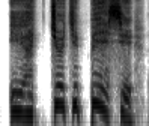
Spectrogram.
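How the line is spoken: Shouting woman. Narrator (Russian): закричала женщина

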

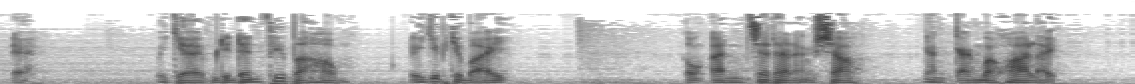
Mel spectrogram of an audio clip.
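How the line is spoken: Low murmur. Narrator (Vietnamese): Anh lẩm bẩm trong miệng, nói nhỏ với cô

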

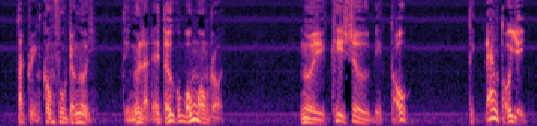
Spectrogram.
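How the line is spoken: Shouting. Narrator (Vietnamese): Chàng liền quát lên

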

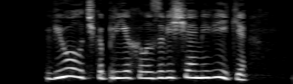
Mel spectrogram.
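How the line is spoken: Babbling. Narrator (Russian): залепетала Ксюша

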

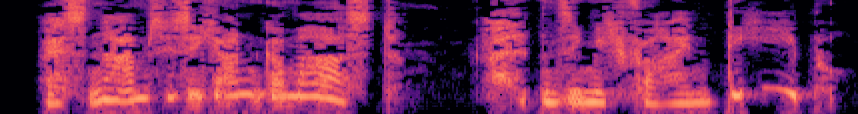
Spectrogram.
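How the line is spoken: Thundering lion-like voice. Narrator (German): rief Frock mit erschütternder, löwenhafter Stimme

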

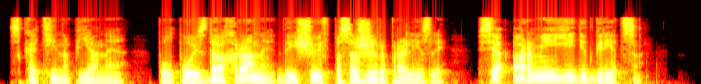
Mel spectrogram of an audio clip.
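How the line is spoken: Quiet wife's remark. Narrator (Russian): Жена тихо сказала вслед

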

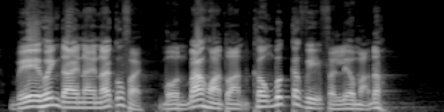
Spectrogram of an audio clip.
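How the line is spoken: Loud laugh, then speaking. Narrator (Vietnamese): Mặc Nho cười lớn rồi nói

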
